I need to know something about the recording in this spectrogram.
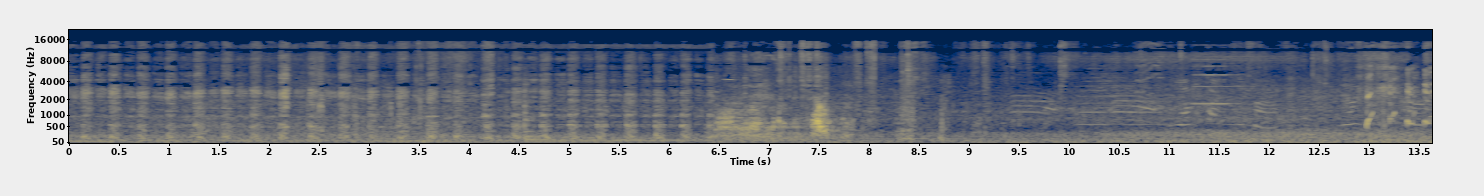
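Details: Samoyed puppy Whiskey playing with other dogs in a dog park; quick rhythmic panting fills the first six seconds, then a sharp thump and brief human voices and whine-like sounds take over the remainder.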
